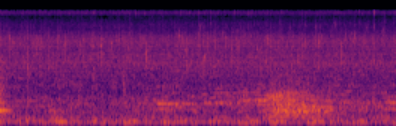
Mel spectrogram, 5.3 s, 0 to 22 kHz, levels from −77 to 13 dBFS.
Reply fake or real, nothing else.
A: real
